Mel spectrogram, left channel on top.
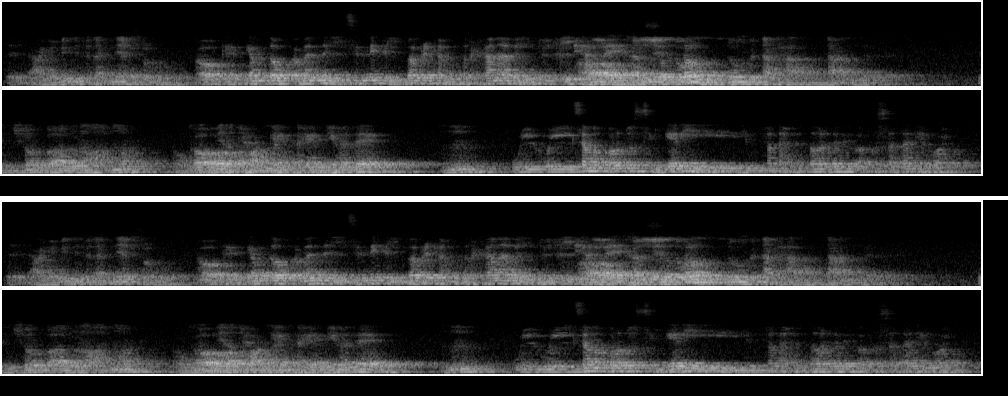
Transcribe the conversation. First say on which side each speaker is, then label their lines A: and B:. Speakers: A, on the right; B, on the left.
A: عجبتني في الاكل هي الشوربه
B: آه، كانت جامده وكمان ال- سنه البابريكا المدخنه بالفلفل الحراق
A: اه مخلي
B: بالشطه
A: اللون اللون بتاعها بتاع ال- الشوربه لونها احمر ومديها
B: اه
A: طبعا
B: كان
A: نكهه
B: كان
A: جميله
B: كان جمدان
A: امم
B: وال... والسمك برضو السنجاري اللي بيتفتح من الظهر ده بيبقى قصه تانية لوحده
